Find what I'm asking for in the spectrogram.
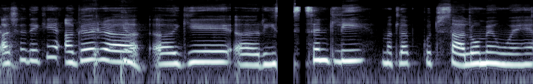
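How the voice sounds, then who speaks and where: This high-pitched female voice has a dark, mellow tone and fairly even intonation, recorded dry and close with no echo. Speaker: doctor, invited guest on health segment. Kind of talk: medical advice in radio interview.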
